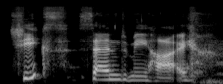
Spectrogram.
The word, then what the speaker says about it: Csikszentmihalyi: He likes to say that it's cheeks send me high. And that's how you remember how to say it.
